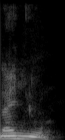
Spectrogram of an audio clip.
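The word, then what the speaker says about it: nañu: But nanyu, which is very similar but pronounced differently because it has the diacritic mark on the end, making it a ny.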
